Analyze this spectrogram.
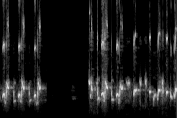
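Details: Bulbul singing: a quick run of bright, chirpy warbled notes, a pause of under a second, then a longer, busier phrase of rapid twittering notes filling the rest of the recording.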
